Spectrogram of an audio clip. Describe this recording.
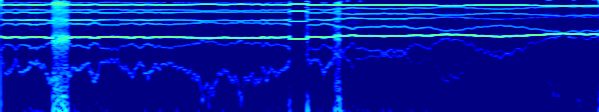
Results from running randomly-generated neural networks (all weights in neuron connections start random and then slowly drift when generating). The reason could be input compression needed for network to actually work. Each sound channel is an output from two separate neurons in the network. Each sample in this pack is generated by a separate network, as they wasn’t saved anywhere after they produce a thing. Global parameters (output compression, neuron count, drift rate etc.) aren’t the same from sample to sample, too.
